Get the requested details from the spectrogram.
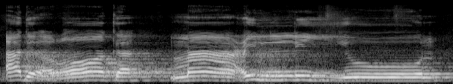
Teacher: وما ادراک دال میں قلقلہ را پر ہوگی, کاف کی آواز باریک ہوگی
